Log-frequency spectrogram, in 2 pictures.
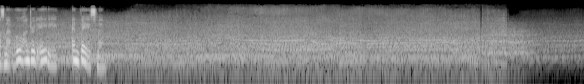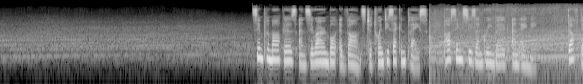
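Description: Racing car engines drone and whine as cars speed past.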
